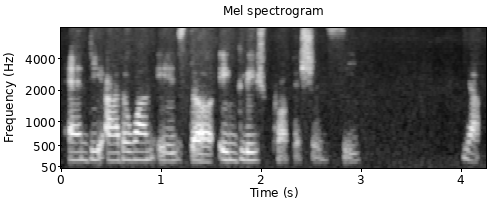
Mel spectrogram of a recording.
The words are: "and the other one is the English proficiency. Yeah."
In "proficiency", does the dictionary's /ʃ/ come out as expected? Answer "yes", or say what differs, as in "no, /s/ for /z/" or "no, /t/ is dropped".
yes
